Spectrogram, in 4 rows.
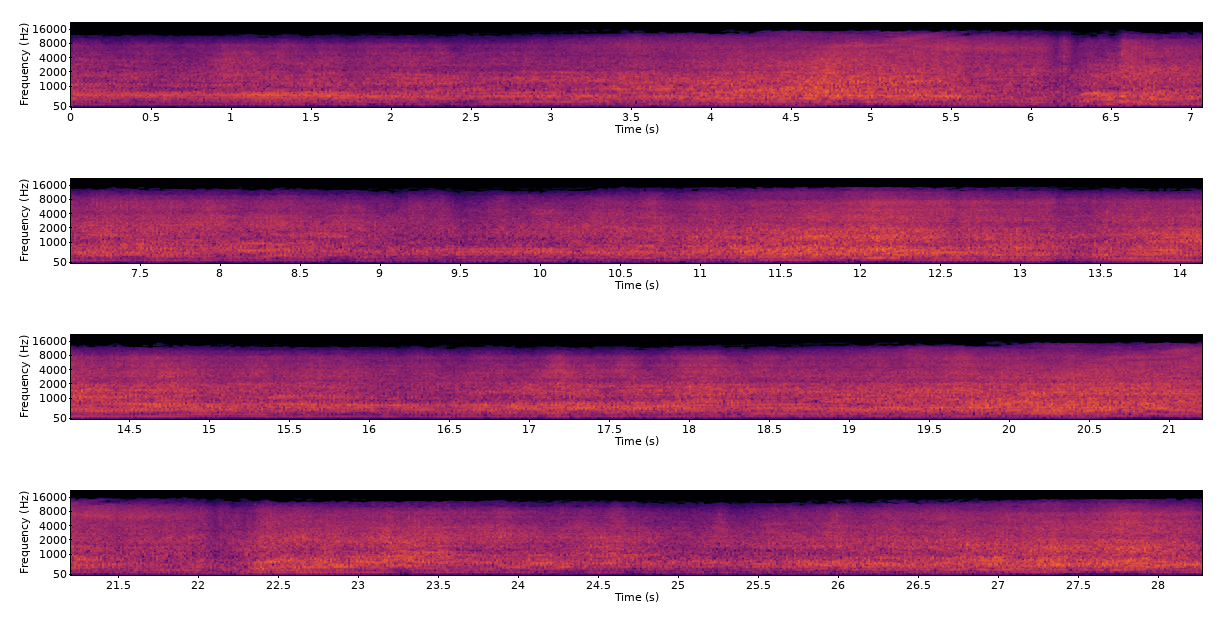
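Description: A dirt late model race car's V8 engine running hard laps. Its note swells and falls back again and again as the car goes round the track, and dips briefly as the driver lifts off.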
